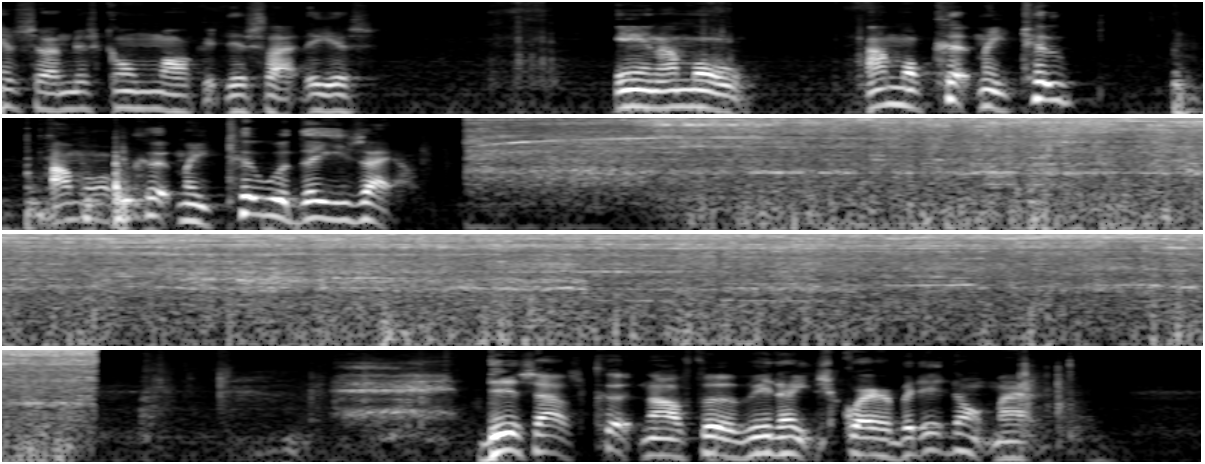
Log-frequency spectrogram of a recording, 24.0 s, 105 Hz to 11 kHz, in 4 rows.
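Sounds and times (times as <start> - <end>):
circular saw cutting wood: 8.3 - 18.5.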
